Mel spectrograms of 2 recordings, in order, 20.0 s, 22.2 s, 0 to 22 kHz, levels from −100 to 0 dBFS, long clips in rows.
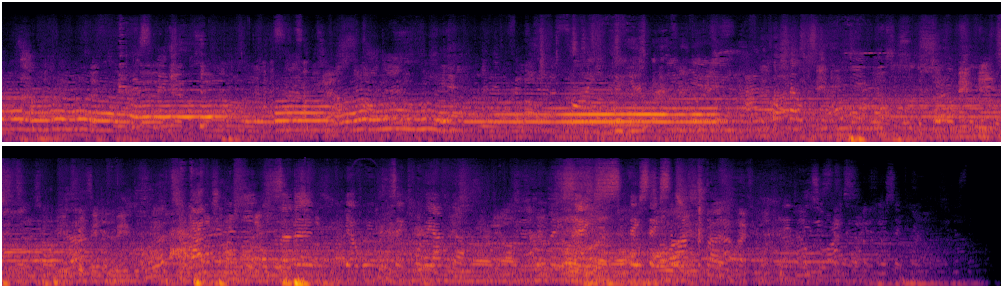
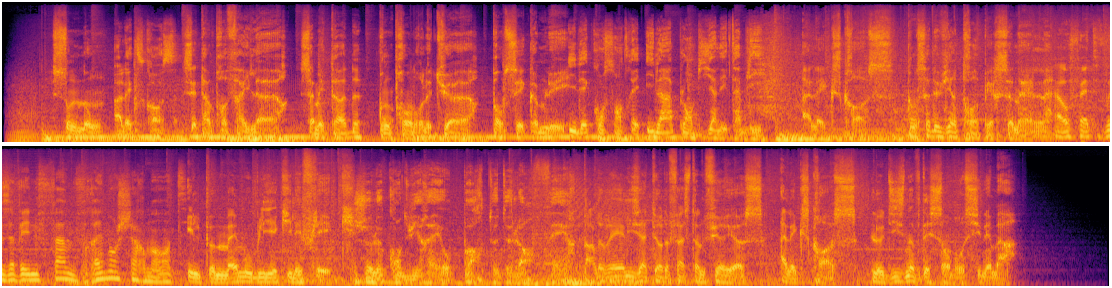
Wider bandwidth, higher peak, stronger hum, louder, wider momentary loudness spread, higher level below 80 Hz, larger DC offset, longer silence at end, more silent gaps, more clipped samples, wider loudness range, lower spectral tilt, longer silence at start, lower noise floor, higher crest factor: second, 16 kHz vs over 20 kHz; second, -14 dBFS vs -2 dBFS; neither; second, -36 LUFS vs -12 LUFS; first, 11 LU vs 3 LU; second, -44 dBFS vs -24 dBFS; neither; second, 0.6 s vs 0.9 s; neither; neither; first, 6 LU vs 1 LU; first, -5.5 dB/octave vs -3.5 dB/octave; about the same, 0 s vs 0.05 s; about the same, -64 dBFS vs -63 dBFS; first, 22 dB vs 10 dB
